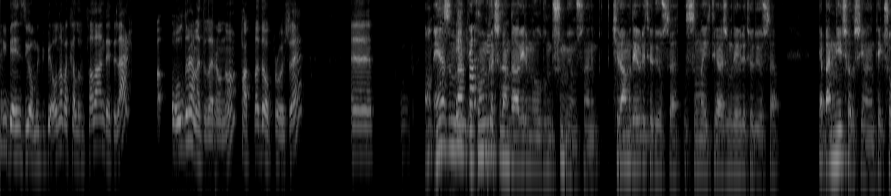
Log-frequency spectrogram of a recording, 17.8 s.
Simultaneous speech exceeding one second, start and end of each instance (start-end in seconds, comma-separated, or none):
none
